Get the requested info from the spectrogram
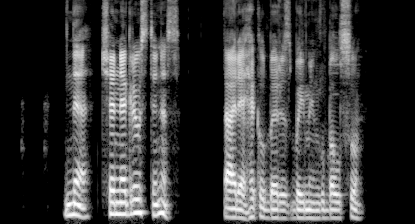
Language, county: Lithuanian, Vilnius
